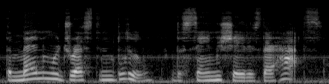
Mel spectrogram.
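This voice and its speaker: A woman narrates a children's storybook at a middle pitch. She reads a little haltingly, sometimes repeating a phrase. Clear background noise sits under the voice. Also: rough recording. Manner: halting, often rereads phrases. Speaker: storybook reader. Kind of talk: read-aloud narration of a children's book.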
